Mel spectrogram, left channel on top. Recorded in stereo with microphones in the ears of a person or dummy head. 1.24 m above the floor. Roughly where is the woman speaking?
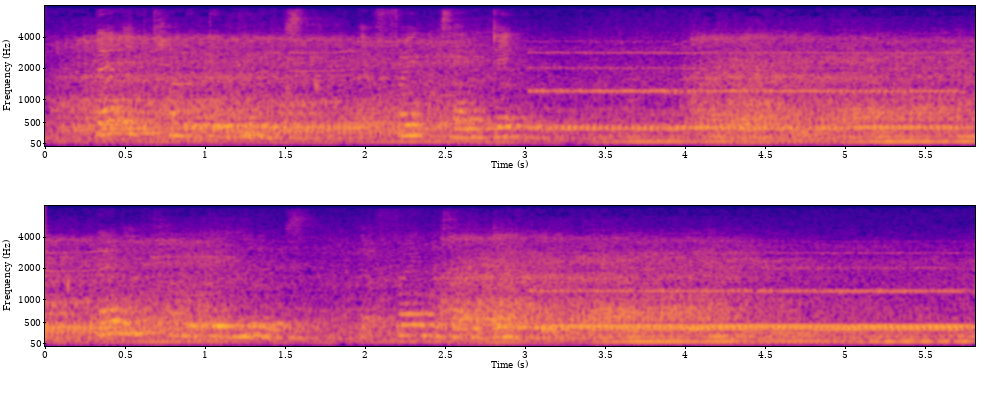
Left.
